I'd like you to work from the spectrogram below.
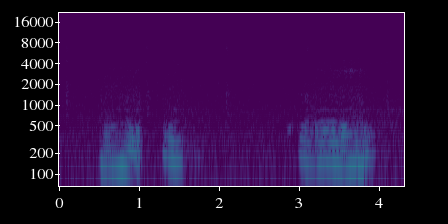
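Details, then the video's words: Puppy snoring while it sleeps, a domestic dog indoors: three or four nasal, humming snores in quick irregular bursts, the longest near the end. "코고는 강아지"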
